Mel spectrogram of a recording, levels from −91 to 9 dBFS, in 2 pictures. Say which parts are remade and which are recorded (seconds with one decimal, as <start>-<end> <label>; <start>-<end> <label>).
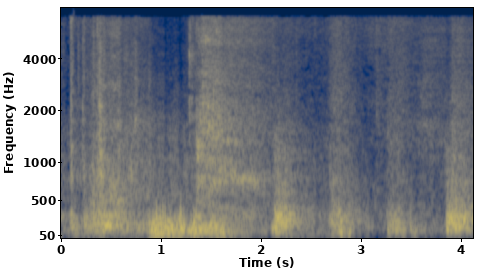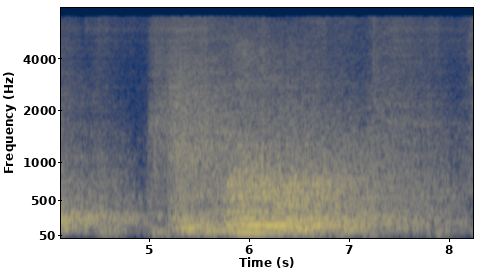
0.0-3.6 recorded; 3.6-5.6 remade; 5.6-7.4 recorded; 7.4-8.2 remade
